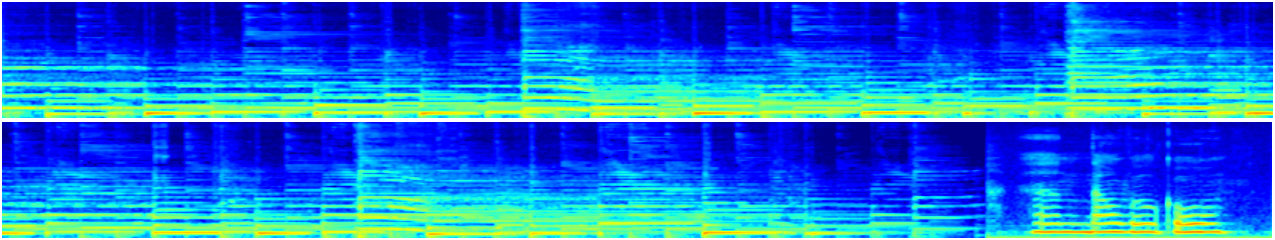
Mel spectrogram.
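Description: Background music with plucked guitar playing a repeating pattern of notes; it stops abruptly about a second before the end.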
